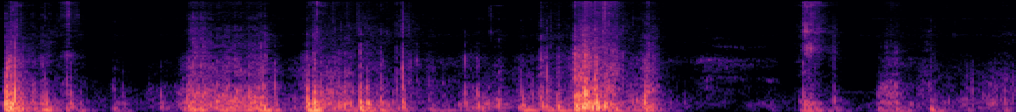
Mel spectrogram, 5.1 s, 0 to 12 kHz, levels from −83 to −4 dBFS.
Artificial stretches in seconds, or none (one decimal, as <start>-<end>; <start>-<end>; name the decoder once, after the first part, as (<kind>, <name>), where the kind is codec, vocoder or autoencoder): 0.0-1.0 (vocoder, Vocos); 3.9-5.1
